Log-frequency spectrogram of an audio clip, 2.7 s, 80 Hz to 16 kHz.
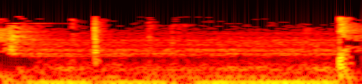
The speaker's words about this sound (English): Now here's the .45 with the suppressor on it.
